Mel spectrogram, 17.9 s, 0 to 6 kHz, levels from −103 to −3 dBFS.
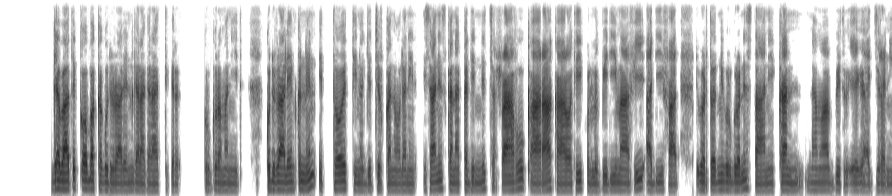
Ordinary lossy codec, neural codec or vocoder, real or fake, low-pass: Opus, 64 kbps; none; real; 5.4 kHz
